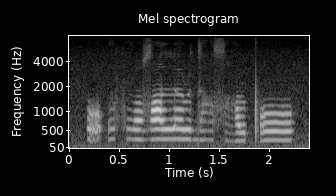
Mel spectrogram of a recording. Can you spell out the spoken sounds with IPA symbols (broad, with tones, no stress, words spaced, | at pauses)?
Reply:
o̰˦ʔə̤˦f ðˤu˨zˤe˦lːœ˦ɹ da̤˦sˤa̤˨ɹ pʼoː˦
